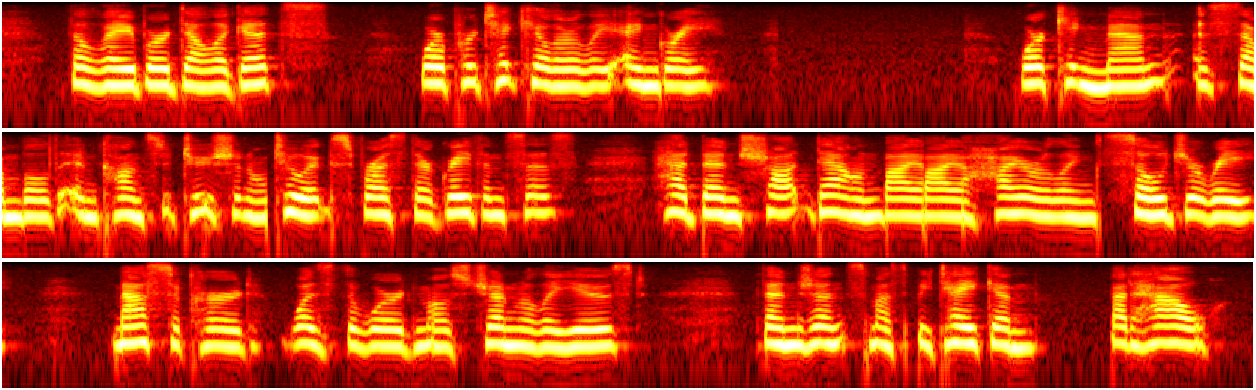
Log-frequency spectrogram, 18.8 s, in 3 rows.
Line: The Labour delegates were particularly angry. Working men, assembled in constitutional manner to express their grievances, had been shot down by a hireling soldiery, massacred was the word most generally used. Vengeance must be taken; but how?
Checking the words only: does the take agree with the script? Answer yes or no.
no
